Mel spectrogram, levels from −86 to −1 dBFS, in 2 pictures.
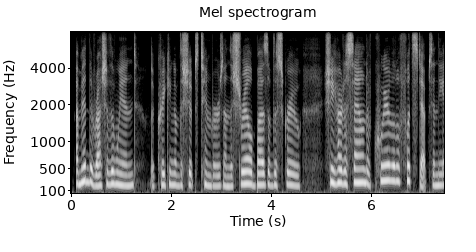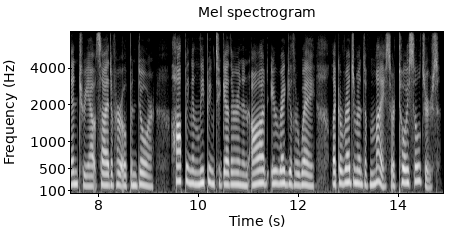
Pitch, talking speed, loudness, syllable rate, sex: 215 Hz, 210 wpm, -18 LUFS, 5.4 syllables/s, female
